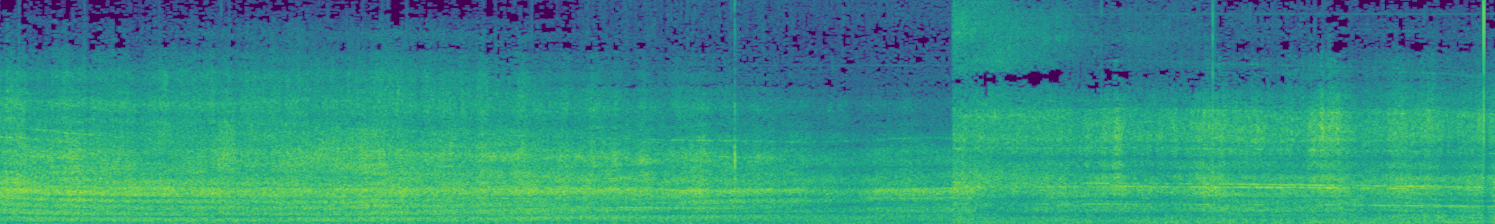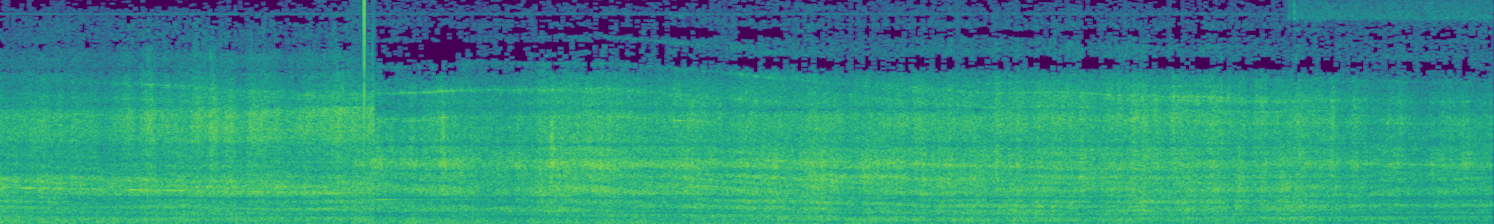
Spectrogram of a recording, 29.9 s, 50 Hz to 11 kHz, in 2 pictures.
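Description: Twin-engine jet airliners on final approach passing low overhead one after another: a Boeing 767, an Airbus A320-family jet and a Boeing 737, gear down. Their jet engines give a steady rumble with a whine that slides down in pitch as each goes by. The sound changes abruptly about ten and nineteen seconds in, where one pass gives way to the next.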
